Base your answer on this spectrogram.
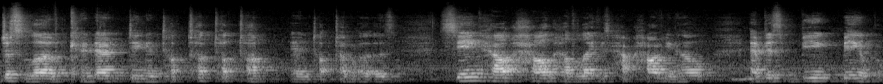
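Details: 15-year-old boy with Tourette syndrome diagnosed by a neurologist in third grade, whose tics include stuttering when talking, blinking, coughing and mouth noises; Tourette syndrome with stuttering-like word repetitions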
